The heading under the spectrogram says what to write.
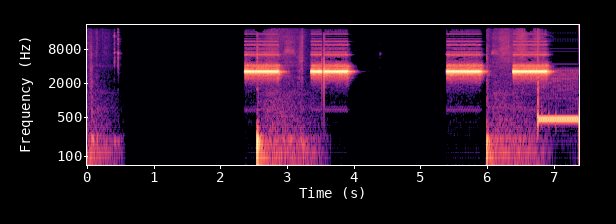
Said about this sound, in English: All right, well, let's call this next one with this alarm going.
